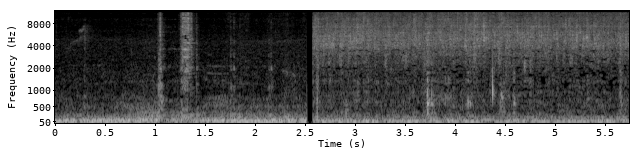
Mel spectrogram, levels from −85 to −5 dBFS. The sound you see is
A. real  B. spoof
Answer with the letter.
A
